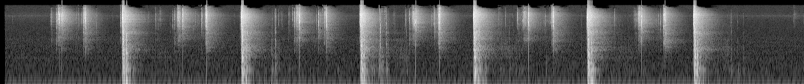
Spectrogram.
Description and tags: Cock and Fire
A gun sound that I made by Putting my microphone in a cereal box, putting paper into the box, and firing into the paper.
Box, Cock, Pistol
